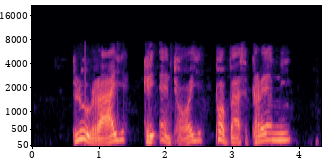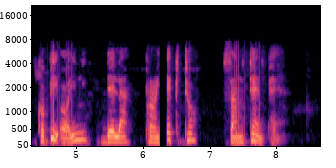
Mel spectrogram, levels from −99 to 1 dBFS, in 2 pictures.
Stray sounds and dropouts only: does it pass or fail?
fail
